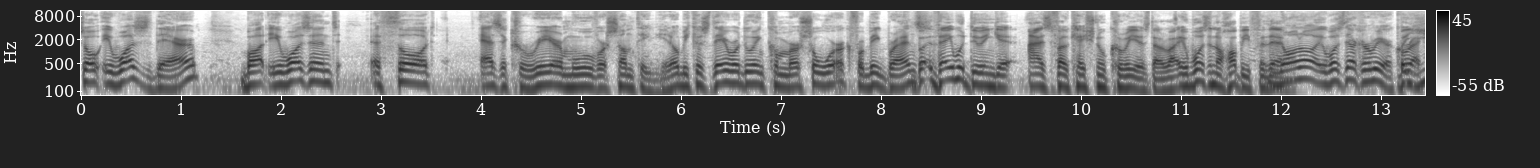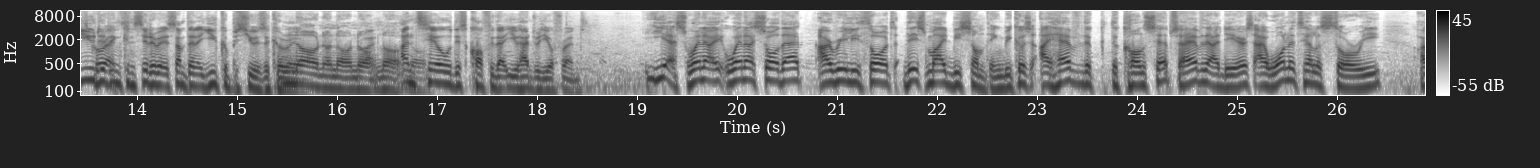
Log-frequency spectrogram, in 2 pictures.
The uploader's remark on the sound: on location at this year's Art Miami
